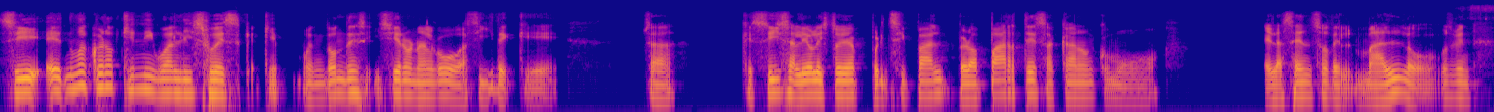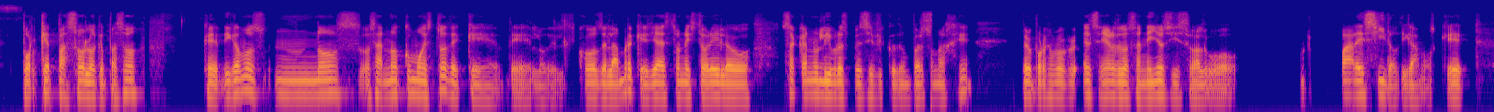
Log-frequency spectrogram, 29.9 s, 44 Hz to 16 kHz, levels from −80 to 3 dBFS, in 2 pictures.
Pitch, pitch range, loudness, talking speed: 115 Hz, 105-125 Hz, -24 LUFS, 180 wpm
